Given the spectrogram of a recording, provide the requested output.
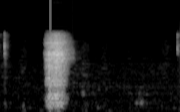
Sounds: Sniff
